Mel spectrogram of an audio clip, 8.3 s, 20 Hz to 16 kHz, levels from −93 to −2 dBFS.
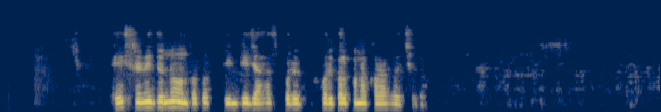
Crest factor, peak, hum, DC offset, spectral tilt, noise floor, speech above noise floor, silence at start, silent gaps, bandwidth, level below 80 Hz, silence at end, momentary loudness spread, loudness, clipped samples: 18 dB; -6 dBFS; none; under 0.1%; -7 dB/octave; -80 dBFS; 59 dB; 1.45 s; none; 6.8 kHz; -70 dBFS; 3 s; 9 LU; -22 LUFS; under 0.1%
